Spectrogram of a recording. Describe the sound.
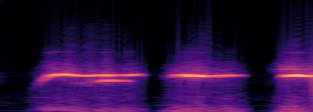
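A man whistles a short tune, three sustained clear notes around the same pitch separated by brief pauses, with no talking.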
